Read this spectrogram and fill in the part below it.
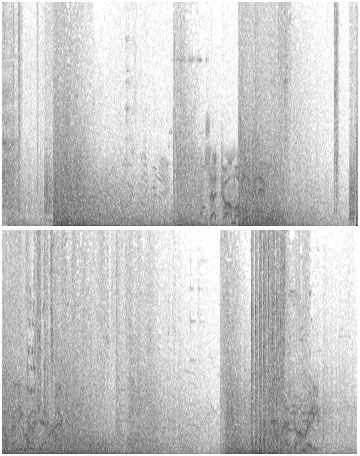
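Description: Gunfire rattles in rapid, loud bursts.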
